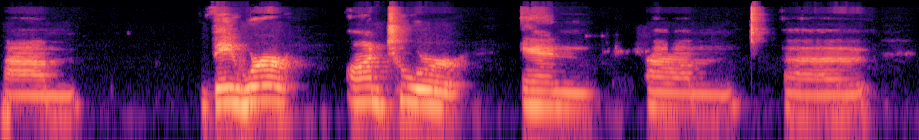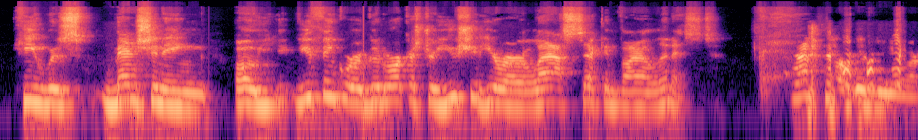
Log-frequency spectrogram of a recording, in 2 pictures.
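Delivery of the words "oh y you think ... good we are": play-acted, dry, backhanded sarcastic tone. Retelling a conductor's remark to the orchestra on tour: retelling a sarcastic remark. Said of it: "said in kind of a sarcastic way".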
